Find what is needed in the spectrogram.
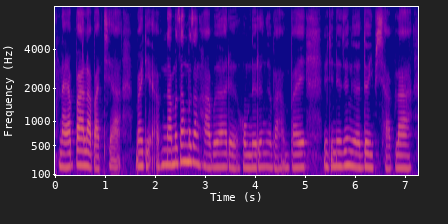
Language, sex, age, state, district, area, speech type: Bodo, female, 30-45, Assam, Kokrajhar, rural, spontaneous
